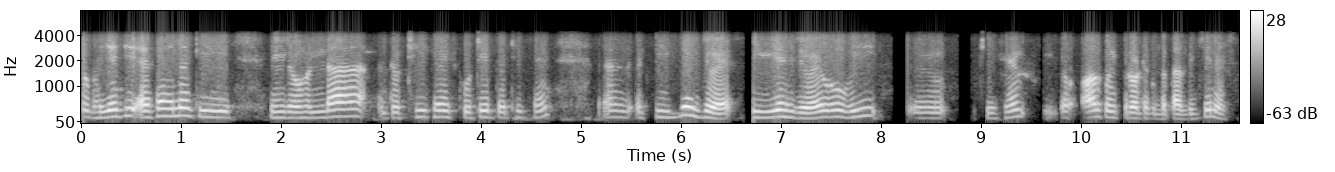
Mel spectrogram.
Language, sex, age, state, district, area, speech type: Hindi, male, 18-30, Uttar Pradesh, Mau, rural, conversation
